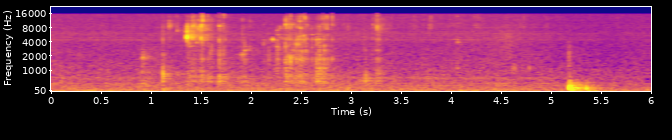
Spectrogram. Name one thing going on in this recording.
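Milk pours into a pot with a soft splash.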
